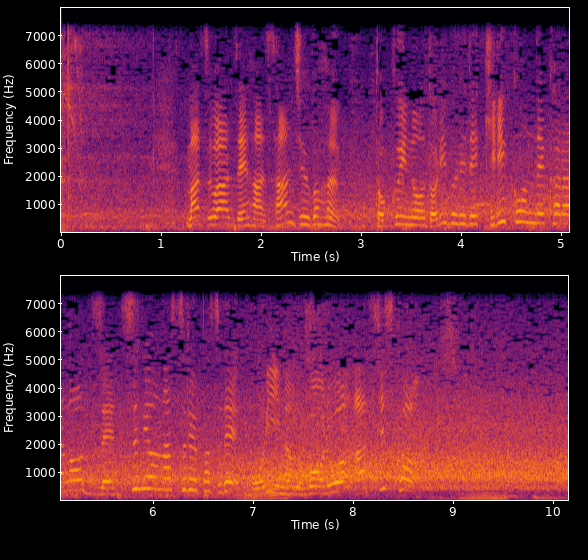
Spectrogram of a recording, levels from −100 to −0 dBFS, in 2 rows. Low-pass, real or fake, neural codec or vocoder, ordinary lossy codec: 7.2 kHz; real; none; none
